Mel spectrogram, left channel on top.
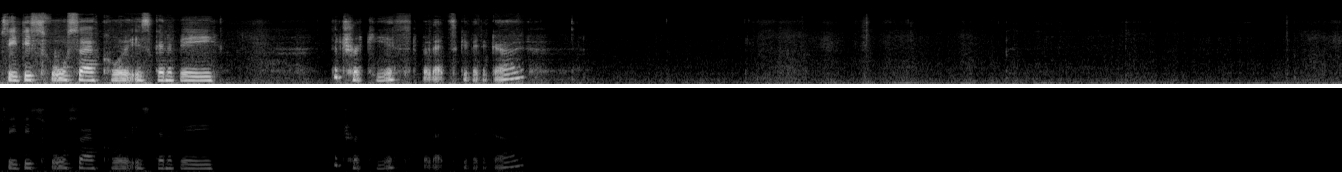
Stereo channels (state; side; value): quieter; right; 34.9 dB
